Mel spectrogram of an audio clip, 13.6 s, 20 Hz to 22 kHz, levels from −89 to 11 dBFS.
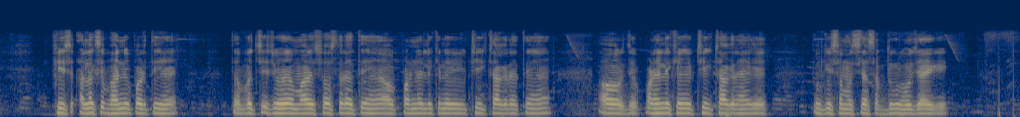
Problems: background sounds at intervals, continuous background conversations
